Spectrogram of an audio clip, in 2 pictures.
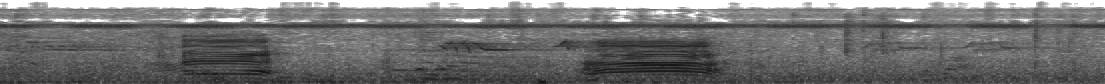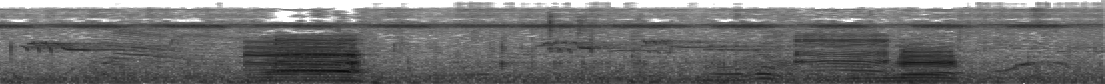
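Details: Night in a cattle shed: four or five rich, harmonic moos spaced a few seconds apart, some rising then falling, over a constant high-pitched whine and softer distant lowing.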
